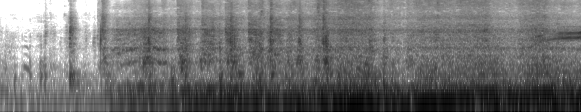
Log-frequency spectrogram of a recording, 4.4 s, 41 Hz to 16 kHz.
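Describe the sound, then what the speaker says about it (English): An old Dodge D100 truck that has sat unused cranks and fires up in the rain, catching after a brief start and settling into a loud, rough, steady engine run close by. "get a stubborn old truck to start when it's been sitting for a while"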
